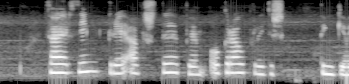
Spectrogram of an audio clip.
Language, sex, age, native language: Icelandic, female, 40-49, Icelandic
